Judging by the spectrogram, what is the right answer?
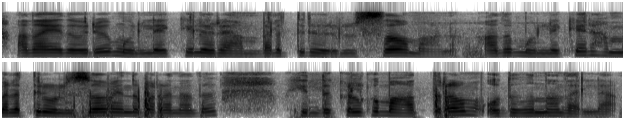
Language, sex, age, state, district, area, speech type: Malayalam, female, 30-45, Kerala, Alappuzha, rural, spontaneous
